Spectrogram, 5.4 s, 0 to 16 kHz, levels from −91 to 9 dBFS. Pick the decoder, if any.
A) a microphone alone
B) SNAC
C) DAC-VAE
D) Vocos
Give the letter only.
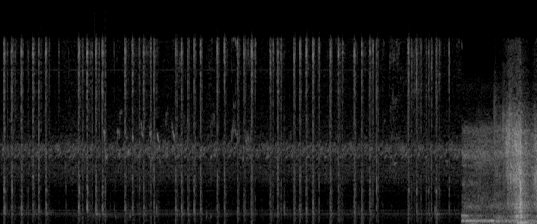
A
